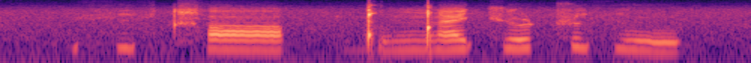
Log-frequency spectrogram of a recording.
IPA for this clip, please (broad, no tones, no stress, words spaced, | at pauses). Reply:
çuçt͡ɕʰɒ | ɡ͡ǃuŋ͡ǃæ t͡ʃu ʈ͡ʂuçu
